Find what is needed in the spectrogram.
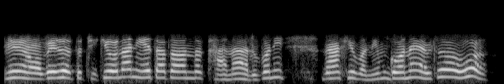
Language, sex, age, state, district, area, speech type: Nepali, female, 18-30, West Bengal, Kalimpong, rural, conversation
